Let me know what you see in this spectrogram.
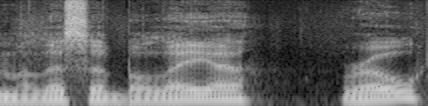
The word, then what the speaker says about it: Bollea Rowe: We have Melissa Bollea Rowe.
